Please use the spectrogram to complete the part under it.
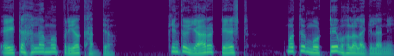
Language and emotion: Odia, sad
